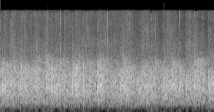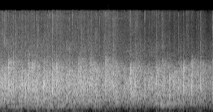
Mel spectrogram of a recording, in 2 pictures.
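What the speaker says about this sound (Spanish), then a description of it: "damos un fuerte aplauso a todos aquellos que nos escuchan por el internet" A church congregation gives a strong, sustained round of applause that stays dense and even throughout, easing slightly at the end.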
